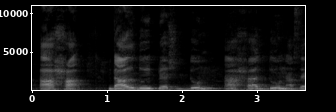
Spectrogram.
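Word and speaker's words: أَحَد: ডাল দুই পেশ দুন আহাদুন আছে এখানে যদি আমরা এখানে ওয়াকফু দেই তাহলে হবে আহাদ এর ডালটা কি হয়ে যাবে কলকলা হয়ে যাবে আহাদ আহাদ এরকম হবে তাহলে একসাথে হবে কুলহু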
